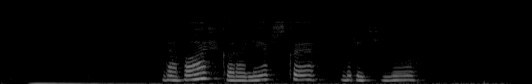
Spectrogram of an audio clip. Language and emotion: Russian, sad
